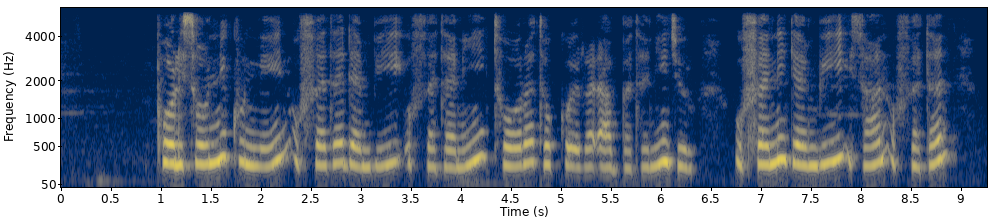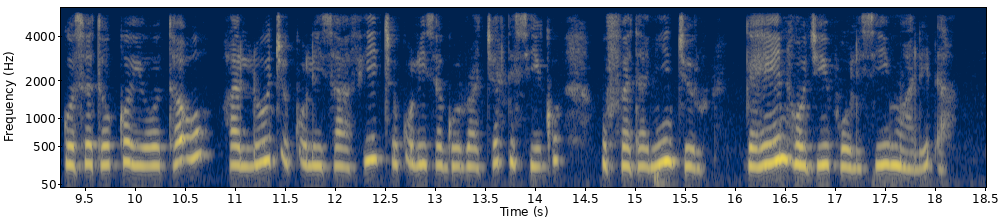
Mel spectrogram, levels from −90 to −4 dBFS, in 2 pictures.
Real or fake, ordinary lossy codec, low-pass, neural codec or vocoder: real; AAC, 48 kbps; 5.4 kHz; none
